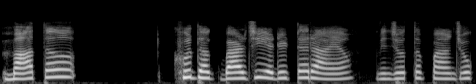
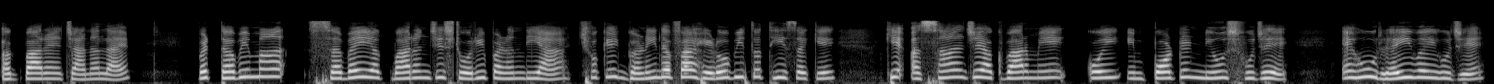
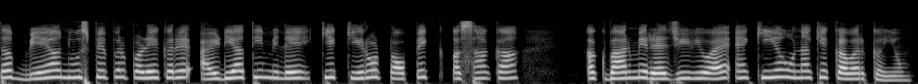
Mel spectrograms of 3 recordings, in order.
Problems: echo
